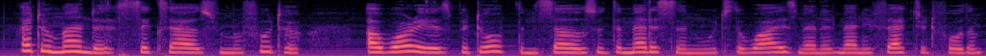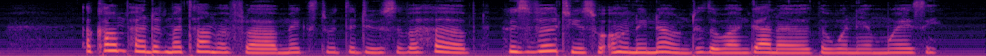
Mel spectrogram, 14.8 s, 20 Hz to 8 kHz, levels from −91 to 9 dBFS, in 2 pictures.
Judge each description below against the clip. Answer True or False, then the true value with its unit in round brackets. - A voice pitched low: False (230 Hz)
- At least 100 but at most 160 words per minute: False (180 wpm)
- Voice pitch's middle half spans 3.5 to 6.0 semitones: False (2.7 semitones)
